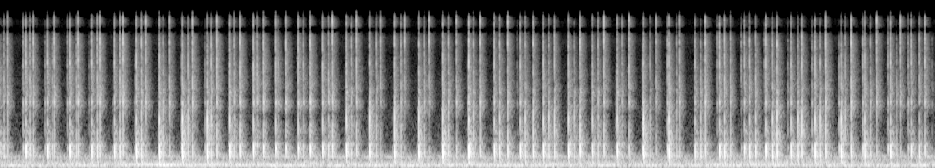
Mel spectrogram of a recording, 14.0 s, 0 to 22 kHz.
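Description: Long acrylic nails tap rapidly and steadily on the lid of a small round red plastic body butter jar resting on a leg. The taps are short, dry clicks with a hollow tone around 400 Hz and a low background hum, and none of them ring on.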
